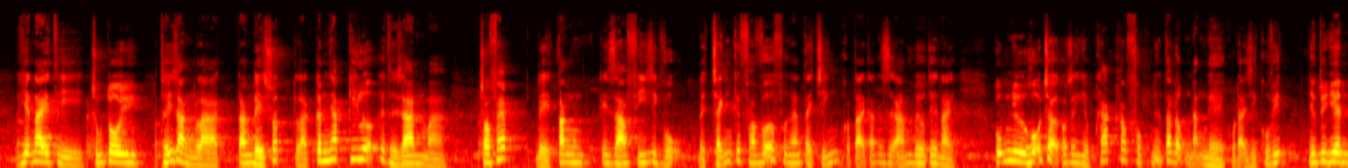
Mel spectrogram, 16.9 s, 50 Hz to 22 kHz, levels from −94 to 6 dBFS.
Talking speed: 235 wpm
